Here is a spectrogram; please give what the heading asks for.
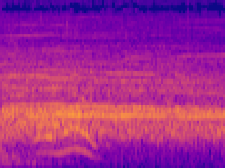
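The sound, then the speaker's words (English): A crowd cheers at a Florida benefit concert held for Hurricane Ian relief. A dense, steady roar carries one voice whooping clearly above it. “Ron DeSantis gets a huge round of applause.”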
